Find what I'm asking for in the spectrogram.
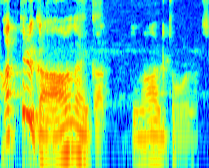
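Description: A man's somewhat breathy voice with very wide pitch swings. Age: 30s. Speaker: podcast co-host. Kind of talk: casual chat. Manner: halting.

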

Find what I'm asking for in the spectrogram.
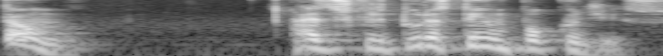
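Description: A man's voice is heard here. The background is silent and the recording very clean. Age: 40s. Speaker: podcast host on Bible study. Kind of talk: solo podcast teaching monologue. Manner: casual, with frequent fillers.

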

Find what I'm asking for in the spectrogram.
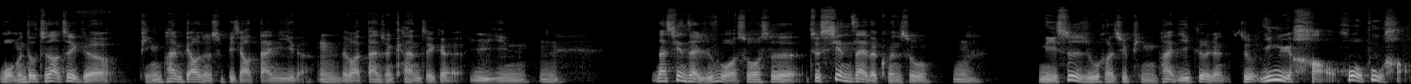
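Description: A man with a normal speaking voice talks at a fairly low pitch and a fairly slow pace, with ordinary pitch variation. The recording is very clean, with a silent background. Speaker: podcast host. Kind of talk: casual interview chat. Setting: studio recorded on video.

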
